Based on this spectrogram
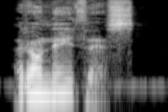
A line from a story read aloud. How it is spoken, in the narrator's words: sighed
